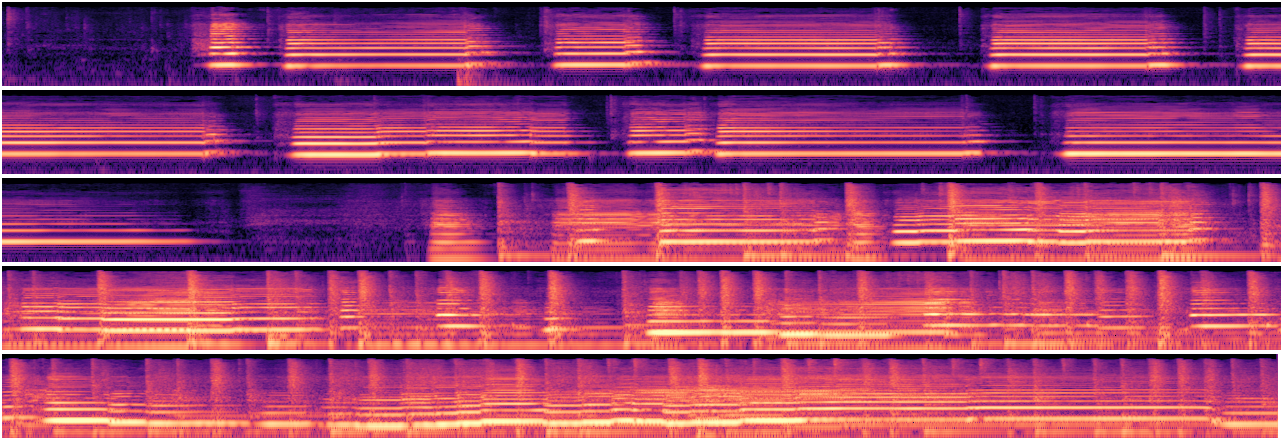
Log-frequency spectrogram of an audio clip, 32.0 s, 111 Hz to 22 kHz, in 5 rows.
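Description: A lone woodwind plays a phrase of short, separated notes on much the same pitch for about 13 seconds. About 15 seconds in, a small jazz group comes in together: soprano saxophone and bass clarinet over electric bass guitar and drums, in an improvised ensemble passage.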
